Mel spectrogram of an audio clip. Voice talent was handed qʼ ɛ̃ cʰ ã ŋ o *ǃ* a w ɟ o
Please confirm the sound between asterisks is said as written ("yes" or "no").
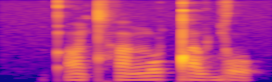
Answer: yes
